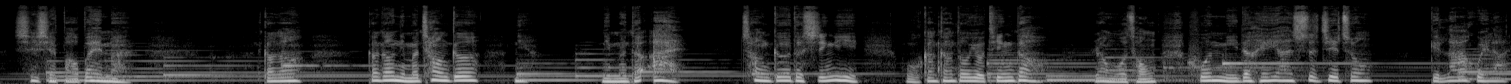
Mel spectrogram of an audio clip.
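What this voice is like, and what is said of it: Very weak, feeble voice. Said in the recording (Chinese): “用很虚弱的声音说”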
